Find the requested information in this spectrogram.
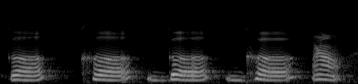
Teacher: जितने भी क वर्ग के व्यंजन हैं, जितने भी क वर्ग के वर्ण हैं, जब मैं इनको बोलूँगी तो वो गले से बोलूँगी, कंठ से बोलूँगी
